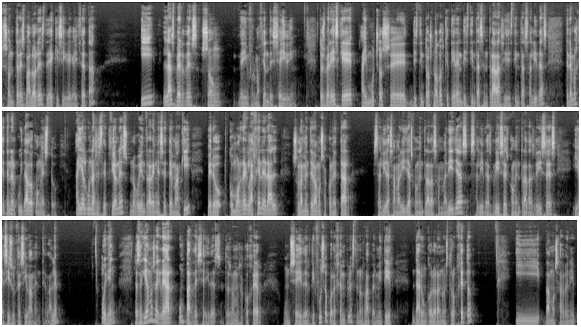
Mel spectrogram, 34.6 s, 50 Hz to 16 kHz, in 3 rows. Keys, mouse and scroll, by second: 18.9 click, 26.1 shift+a, 29.3 click, 33.6 click.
